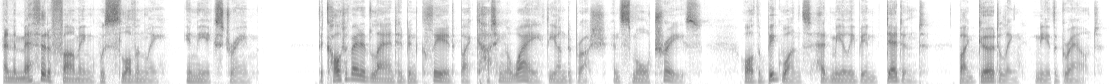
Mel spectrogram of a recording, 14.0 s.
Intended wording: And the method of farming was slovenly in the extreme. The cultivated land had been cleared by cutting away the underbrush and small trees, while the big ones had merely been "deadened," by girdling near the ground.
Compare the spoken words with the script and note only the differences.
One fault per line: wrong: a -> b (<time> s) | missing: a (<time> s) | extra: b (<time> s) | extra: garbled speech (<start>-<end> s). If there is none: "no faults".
no faults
